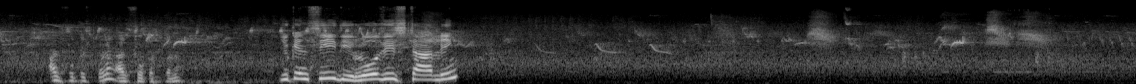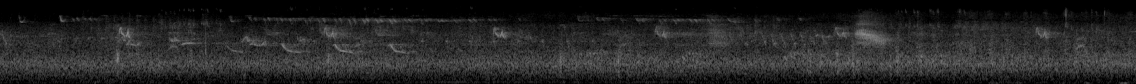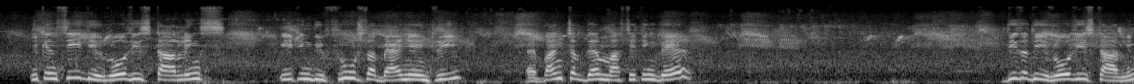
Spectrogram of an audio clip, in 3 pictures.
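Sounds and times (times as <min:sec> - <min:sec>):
birds chirping and whistling: 0:00.0 - 0:04.8, 0:12.2 - 0:20.3, 0:21.7 - 0:34.0
steady outdoor hiss: 0:00.0 - 0:34.0.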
